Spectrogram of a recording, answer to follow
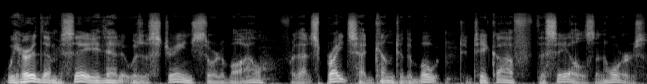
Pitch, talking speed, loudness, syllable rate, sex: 90 Hz, 250 wpm, -20 LUFS, 4.9 syllables/s, male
